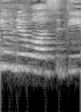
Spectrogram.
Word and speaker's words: university: I will say Kurukshetra has a university of its own, and the reason why I am using a is that U sounds like a consonant Y or U, and before that I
